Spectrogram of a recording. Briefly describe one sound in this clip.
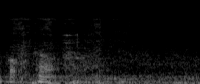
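Gloved hands rustle through grass.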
